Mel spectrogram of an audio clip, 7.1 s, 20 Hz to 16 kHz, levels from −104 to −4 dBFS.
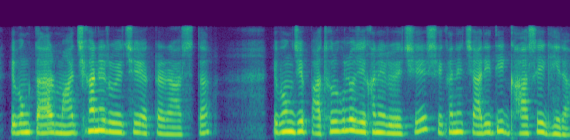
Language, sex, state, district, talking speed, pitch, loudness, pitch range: Bengali, female, West Bengal, Kolkata, 125 wpm, 230 Hz, -17 LUFS, 210-250 Hz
